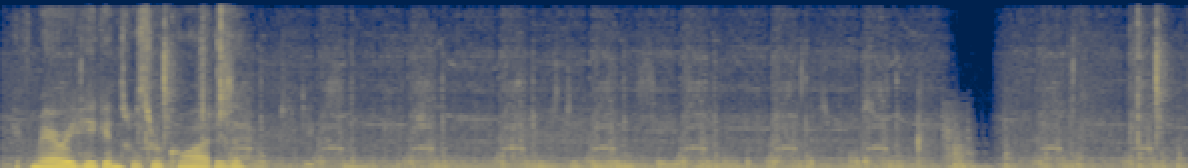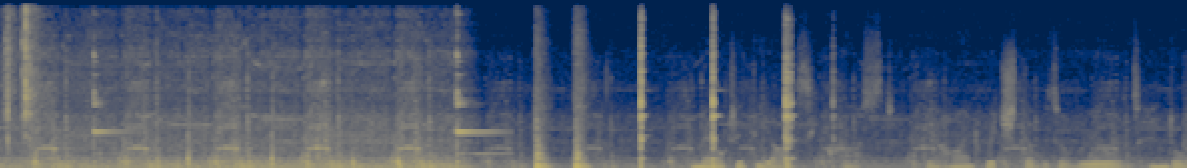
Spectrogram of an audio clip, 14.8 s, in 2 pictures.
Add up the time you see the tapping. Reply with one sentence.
The tapping can be heard for 8 seconds in total.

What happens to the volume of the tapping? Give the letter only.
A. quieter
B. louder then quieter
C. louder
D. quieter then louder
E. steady
C.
